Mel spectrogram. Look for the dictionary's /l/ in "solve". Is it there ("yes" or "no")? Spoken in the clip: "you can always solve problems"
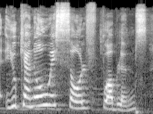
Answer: yes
